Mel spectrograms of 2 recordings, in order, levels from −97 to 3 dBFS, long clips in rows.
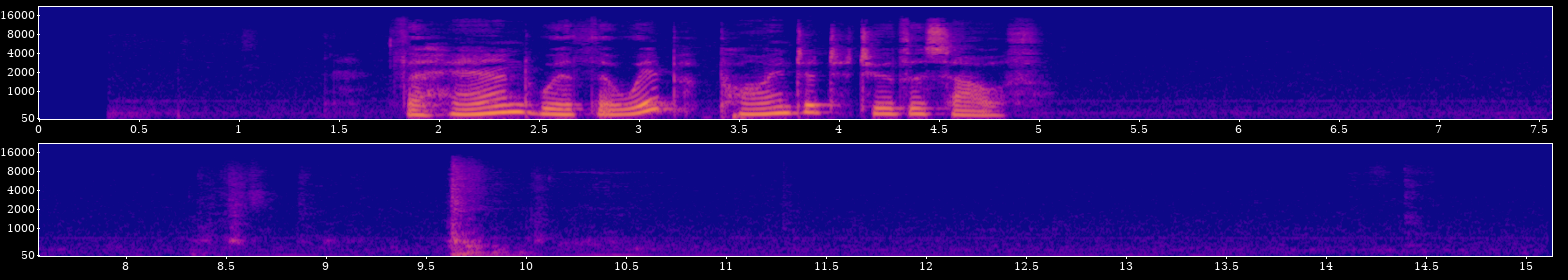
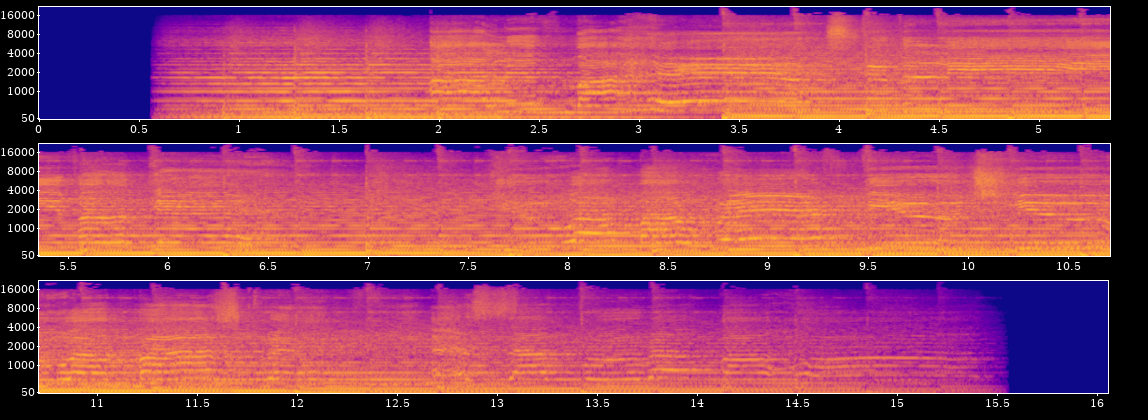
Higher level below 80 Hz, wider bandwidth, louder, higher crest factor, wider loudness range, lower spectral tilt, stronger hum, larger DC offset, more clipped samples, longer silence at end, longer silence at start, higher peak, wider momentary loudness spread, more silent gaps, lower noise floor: second, -72 dBFS vs -22 dBFS; second, 14.5 kHz vs over 20 kHz; second, -34 LUFS vs -13 LUFS; first, 22 dB vs 14 dB; about the same, 10 LU vs 8 LU; first, -6.5 dB/octave vs -4 dB/octave; neither; neither; neither; first, 5.35 s vs 0.7 s; first, 1.85 s vs 0.6 s; second, -18 dBFS vs 0 dBFS; first, 21 LU vs 11 LU; neither; first, -79 dBFS vs -36 dBFS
